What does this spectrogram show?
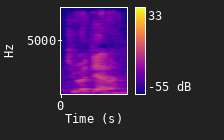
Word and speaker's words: duodenum: So it's the duodenum? Duodenum. You can pronounce it either way.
